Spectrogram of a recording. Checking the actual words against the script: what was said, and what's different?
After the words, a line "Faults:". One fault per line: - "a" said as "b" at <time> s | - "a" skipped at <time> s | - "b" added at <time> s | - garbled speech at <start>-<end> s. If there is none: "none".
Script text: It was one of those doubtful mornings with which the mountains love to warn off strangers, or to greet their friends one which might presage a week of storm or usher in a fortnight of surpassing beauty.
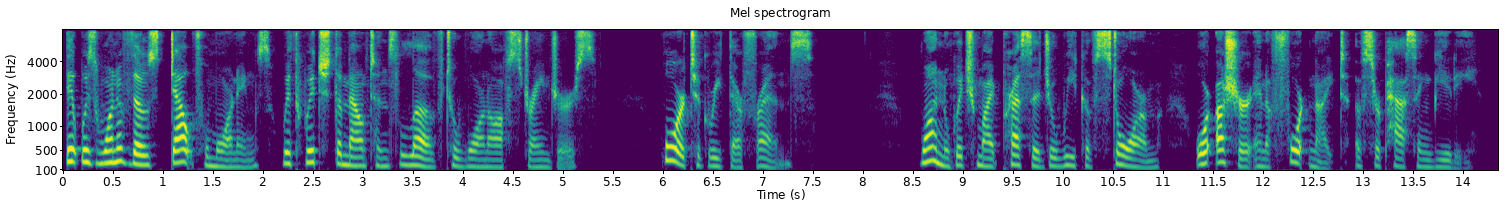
It was one of those doubtful mornings with which the mountains love to warn off strangers, or to greet their friends one which might presage a week of storm or usher in a fortnight of surpassing beauty.
Faults:
none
